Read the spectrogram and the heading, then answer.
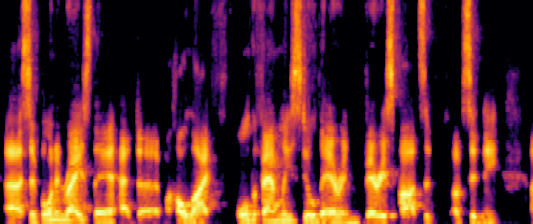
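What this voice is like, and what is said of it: Australian accent. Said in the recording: “that's an Australian accent ... this is an Australian accent. I luckily have not lost it.”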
